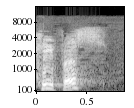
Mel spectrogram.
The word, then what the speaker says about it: Cephas: He was buried and rose again the third day, according to the Scriptures, verse 5, and that he was seen of Cephas, that's the way that is pronounced, not C, the little tilde or whatever it is on the bottom of the C gives it the hard K sound.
